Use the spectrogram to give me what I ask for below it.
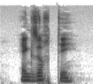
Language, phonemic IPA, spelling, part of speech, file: French, /ɛɡ.zɔʁ.te/, exhorter, verb, Fr-exhorter.ogg
- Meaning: to exhort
